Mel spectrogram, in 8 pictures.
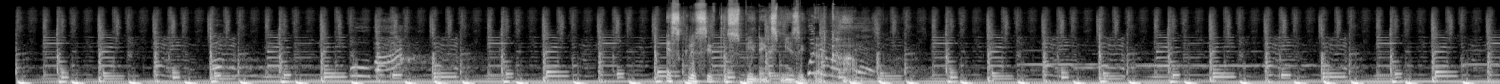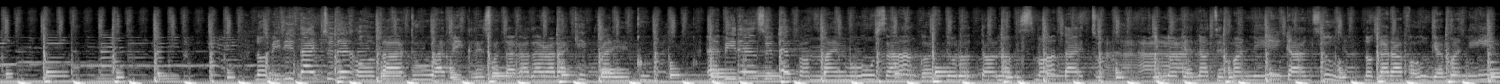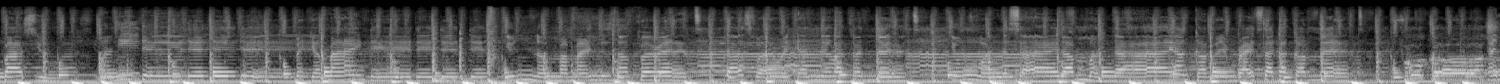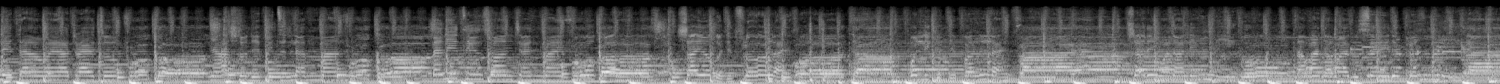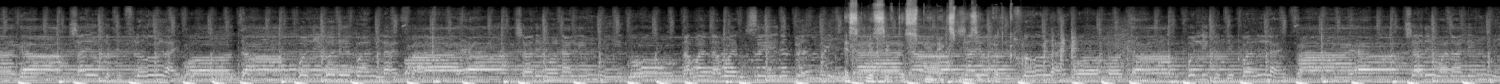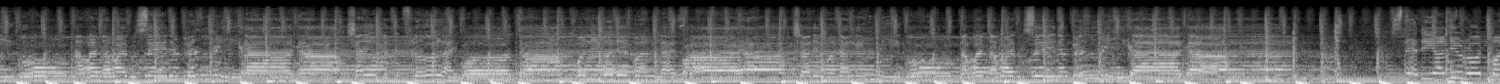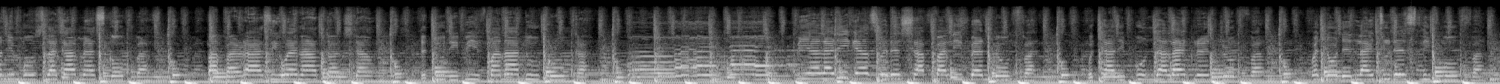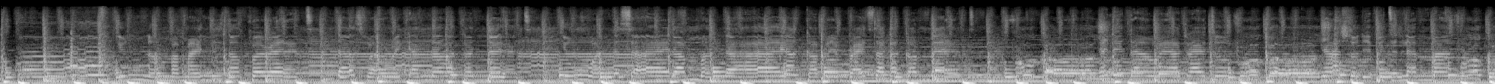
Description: AfroBeats | AfroBeats songs
With its soulful undertones and minimalistic instrumentation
